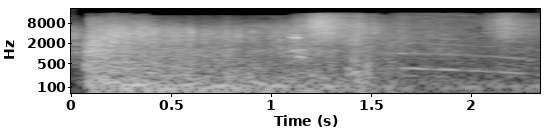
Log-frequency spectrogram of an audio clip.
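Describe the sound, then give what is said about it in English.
A heavy crash of debris falling onto a volcano floor hits hard at the start, then a loud rumbling roar carries on with scattered thuds and clatters before slowly easing off. “Debris smashes onto the volcano floor.”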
